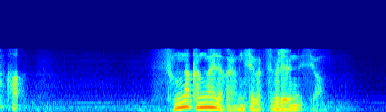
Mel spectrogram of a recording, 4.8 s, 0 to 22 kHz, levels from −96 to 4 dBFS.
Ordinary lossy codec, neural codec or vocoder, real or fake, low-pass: none; codec, 16 kHz, about 1 kbps, DyCAST, with the encoder's durations; fake; 3.6 kHz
